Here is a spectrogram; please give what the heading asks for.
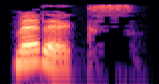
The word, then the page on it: medics: British English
